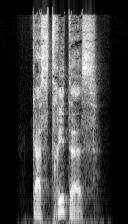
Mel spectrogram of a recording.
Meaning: gastritis
- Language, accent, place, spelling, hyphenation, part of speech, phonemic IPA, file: German, Germany, Berlin, Gastritis, Gas‧t‧ri‧tis, noun, /ɡasˈtʁiːtɪs/, De-Gastritis.ogg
